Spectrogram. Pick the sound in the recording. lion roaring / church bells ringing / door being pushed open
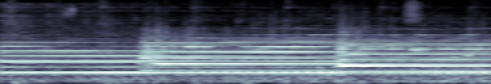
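church bells ringing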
